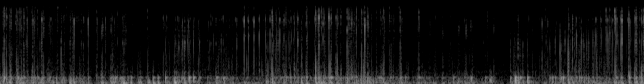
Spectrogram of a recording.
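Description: Long blue nails scratch across the top of a domed steel mesh microphone grille. The result is a continuous, dense, rough scraping with a heavy low rumble and a steady hum-like band in the low mids. Faint bright crackles flicker over the top as the strokes rise and fall in irregular bursts.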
